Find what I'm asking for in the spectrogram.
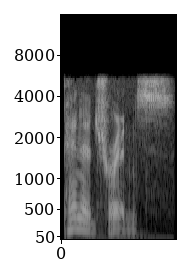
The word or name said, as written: penetrance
